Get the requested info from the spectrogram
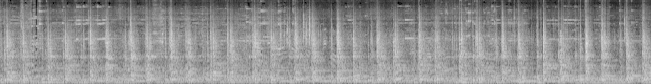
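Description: Several large hand-held frame drums beaten together in a quick, even beat, with a steady low murmur of voices or singing underneath.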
